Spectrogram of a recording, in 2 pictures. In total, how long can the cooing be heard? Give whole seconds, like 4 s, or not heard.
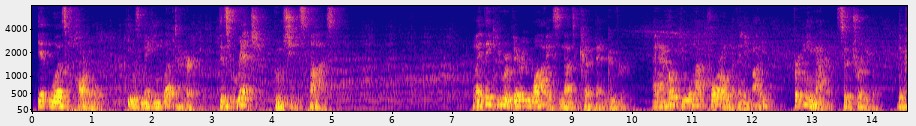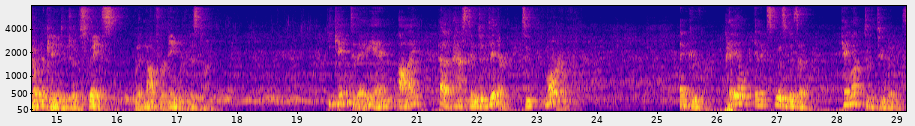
9 s.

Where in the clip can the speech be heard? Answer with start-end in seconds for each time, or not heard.
0.0-5.0, 7.3-17.6, 19.5-23.5, 25.4-29.1.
